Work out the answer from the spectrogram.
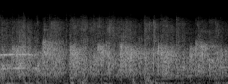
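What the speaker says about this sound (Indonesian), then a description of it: "Tepuk tangan" Steady crowd applause fills the short stretch, a dense patter of many hands clapping at once without letup.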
